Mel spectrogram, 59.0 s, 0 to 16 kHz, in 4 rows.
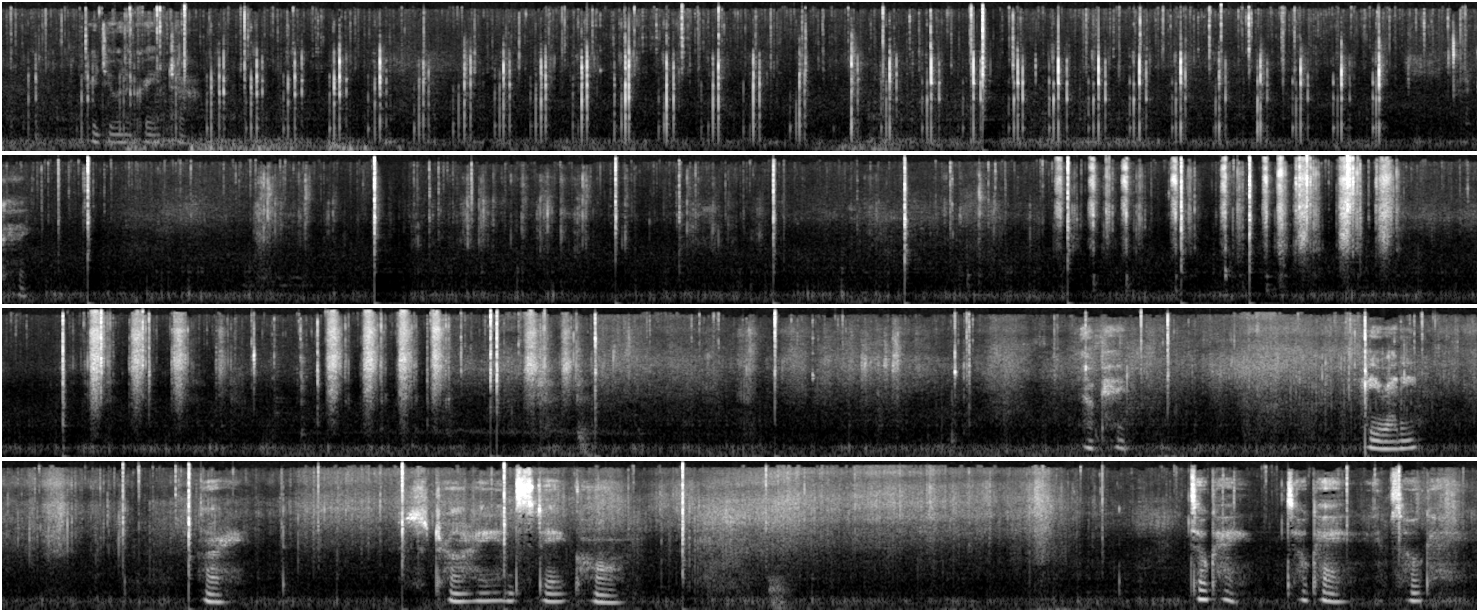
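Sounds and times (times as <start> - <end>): low steady background hum: 0.0 - 59.0
packaging crinkling and tearing: 19.3 - 22.4.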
